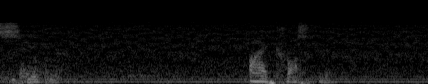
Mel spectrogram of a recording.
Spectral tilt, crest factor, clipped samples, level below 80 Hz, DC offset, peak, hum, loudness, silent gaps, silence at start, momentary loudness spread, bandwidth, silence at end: -4.5 dB/octave; 22 dB; under 0.1%; -54 dBFS; under 0.1%; -24 dBFS; none; -46 LUFS; none; 0 s; 12 LU; 7.6 kHz; 0 s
